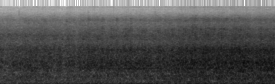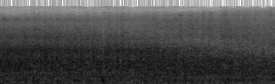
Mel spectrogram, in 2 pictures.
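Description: Train wheels clatter on the rails as a railcar passes close by.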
